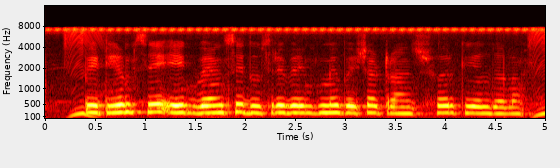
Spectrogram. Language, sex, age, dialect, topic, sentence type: Bhojpuri, female, 18-24, Western, banking, statement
